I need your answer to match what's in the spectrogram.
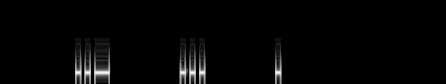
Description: Morse code, heard as a keyed tone, about 25 wpm, spaced as for 10 wpm, 550 Hz. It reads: USE
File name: podcast / News headlines-1x-25x10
